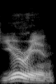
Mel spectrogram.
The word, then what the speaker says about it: Jurrien: But we've got to start off, haven't we, talking about what the hell is going on with Declan Rice and Jurrien Timber, I keep pronouncing the J and I've been told off for doing that in the comments section on YouTube. So apologies, Jurrien Timber.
